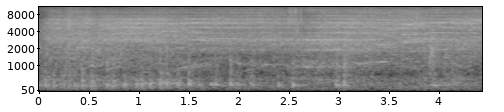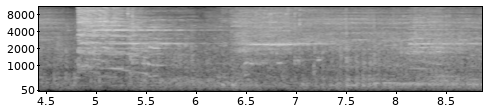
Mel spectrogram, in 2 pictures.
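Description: Locomotive 6003 rolling into a railway workshop at Saidpur, a loud steady rumble of wheels on track with a harsh metallic squeal rising midway and lingering to the end.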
